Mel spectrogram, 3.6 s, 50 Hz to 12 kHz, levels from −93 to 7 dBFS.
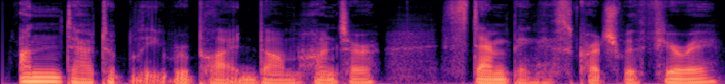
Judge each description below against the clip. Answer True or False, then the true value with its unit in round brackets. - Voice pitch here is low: True (100 Hz)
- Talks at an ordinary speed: True (150 wpm)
